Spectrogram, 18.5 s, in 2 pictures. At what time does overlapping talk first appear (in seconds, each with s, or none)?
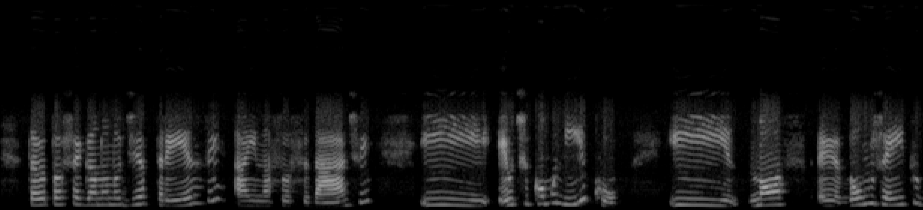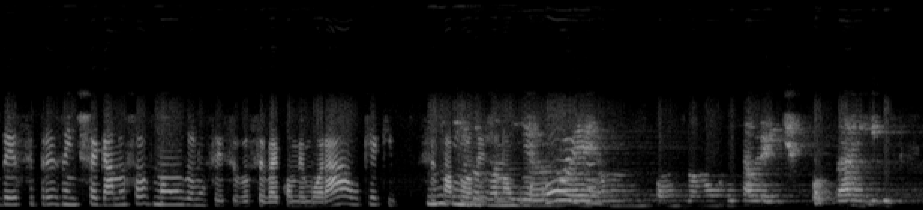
13.5 s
